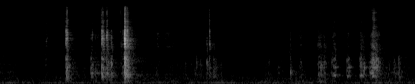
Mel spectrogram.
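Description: Sharp clicks and knocks of a circuit board being worked loose and lifted out of its metal housing. The loudest knock comes about a second in, with a cluster of lighter clicks near the end.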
